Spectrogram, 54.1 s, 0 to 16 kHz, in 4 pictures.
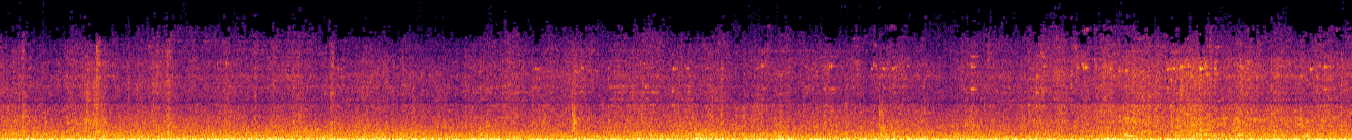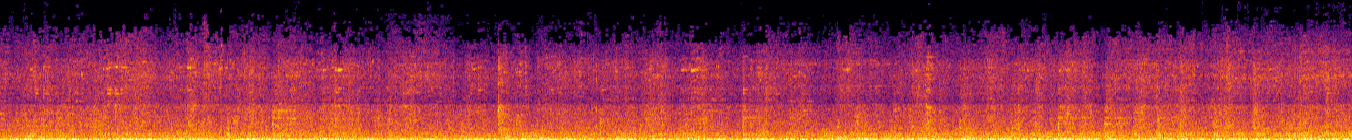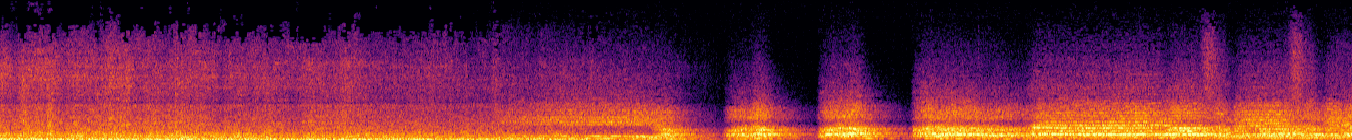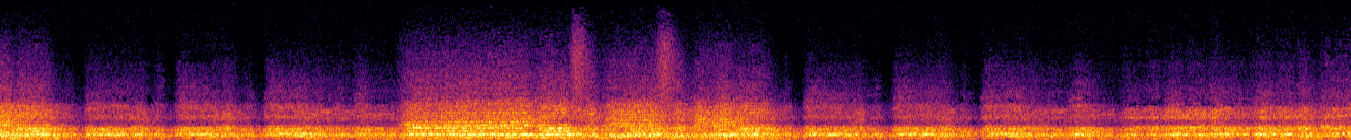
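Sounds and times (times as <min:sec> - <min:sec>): train wheels rolling on rail: 0:00.0 - 0:34.3
choral music with chanting: 0:31.8 - 0:54.0.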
